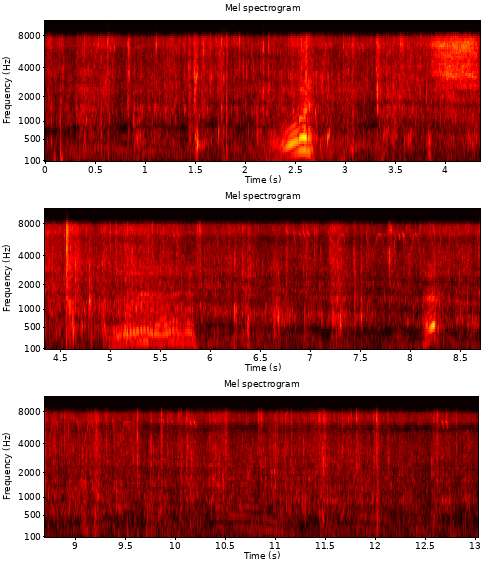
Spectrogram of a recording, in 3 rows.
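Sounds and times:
hooves squelching in wet mud: 0.0s - 13.0s
man calling to oxen: 2.2s - 2.8s, 3.8s - 5.9s, 8.1s - 8.4s.

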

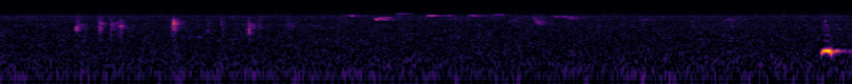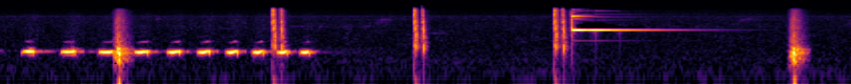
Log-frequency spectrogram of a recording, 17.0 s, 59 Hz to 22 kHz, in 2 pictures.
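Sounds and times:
dove cooing: 8.2s - 11.7s
sharp clicks: 11.2s - 11.5s, 12.6s - 12.9s, 14.0s - 14.2s.

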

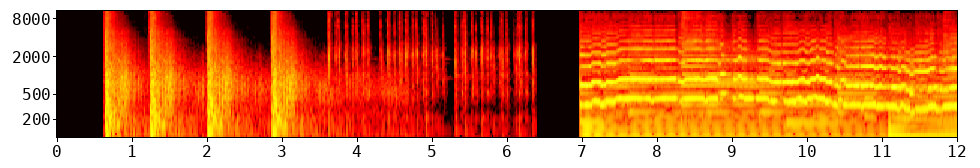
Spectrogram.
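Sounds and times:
small clicks: 3.6s - 6.4s.

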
